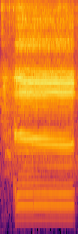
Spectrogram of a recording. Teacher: seperti lebah yang berdengung, desisannya tajam. Dengan alunan suara yang mengalir, kedua karakteristik dalam "Zai"—rakhawah dan safir—harus dirasakan dengan jelas.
